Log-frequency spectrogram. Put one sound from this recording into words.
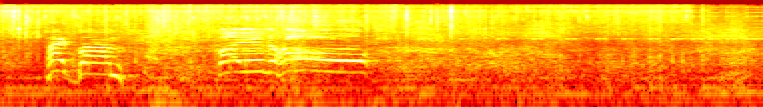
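Fire crackles.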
